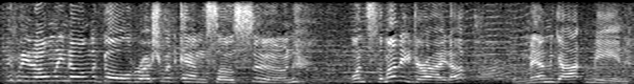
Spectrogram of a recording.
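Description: A woman acting in a radio drama as a kindly, excitable former gold-rush saloon girl, with a folksy, gushing manner. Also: high voice, unhurried, music in the background, a crowd in the background, low-quality recording. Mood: nostalgic.

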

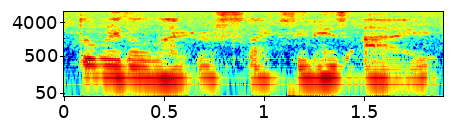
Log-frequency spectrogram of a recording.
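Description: A woman playing a teasing, smug older orc shaman sister in an ASMR roleplay, with a playful, drawn-out, self-assured delivery. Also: very deep voice, flat delivery, a little mellow, slight background noise, rough recording. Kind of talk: ASMR roleplay audio drama.

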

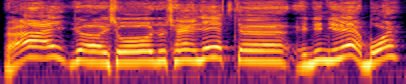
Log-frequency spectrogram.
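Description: A woman's voice: high voice, expressive, takes it slowly, a little mellow. A woman playing a creepy rural old male gas station attendant in an audio drama, drawling with backwoods phrasing. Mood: menacing. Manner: drawling backwoods talk with "reckon" and "boy". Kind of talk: radio horror drama.

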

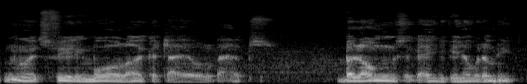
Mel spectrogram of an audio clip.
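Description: A man voicing a gloomy, self-pitying old donkey in a children's storybook, speaking slowly and mournfully with lots of grumbling. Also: very deep voice, darkish tone, slight background noise, pitched below the performer's own voice, rough recording. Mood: morose, grumbling. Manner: slow, mournful, complaining delivery.

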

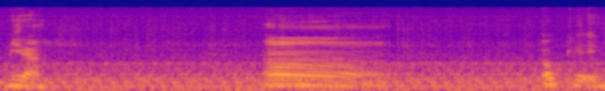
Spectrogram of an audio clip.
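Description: A woman's voice: mid-range voice, fairly even intonation, very slow. A young woman giving a casual opinion vlog in a rambling, hesitant way, often repeating herself. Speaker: amateur video reviewer. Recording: noisy amateur home computer recording.

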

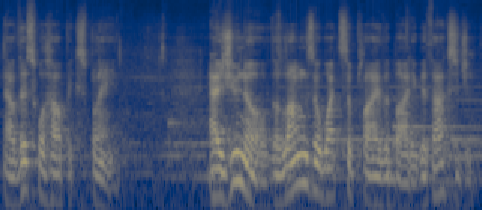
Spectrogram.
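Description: A middle-aged man playing a reassuring family doctor, explaining things in a measured, instructive way. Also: on the low side, lively intonation, faint music behind, natural voice. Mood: calm, reassuring. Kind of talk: scripted educational explanation.

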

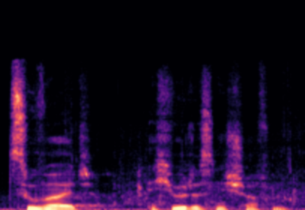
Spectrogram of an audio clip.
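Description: A man's voice: medium pitch, level tone, moderate pace, vocal fry, close to an everyday voice. A young-sounding male actor playing a level-headed boy in a children's adventure audio play. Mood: worried. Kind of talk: children's audio drama acting. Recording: long cave-like reverb, faint water noise.

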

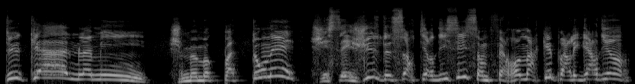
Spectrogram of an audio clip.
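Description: A man voicing a cheeky young male zebra escaping a zoo, in a video game dub, quick and quippy. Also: very high-pitched, very animated, gravelly, pushed and bright, no echo, studio quality, full character voice.

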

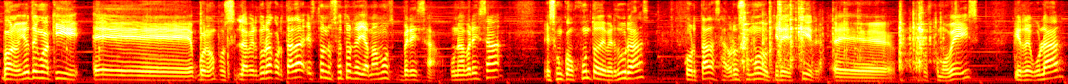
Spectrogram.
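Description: A man's voice: on the high side, normal speed, over music. A middle-aged man with a Spanish accent, a chef co-hosting a TV cooking show, explaining cooking steps in a studio kitchen. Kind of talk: TV cooking demonstration.

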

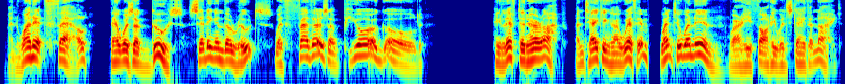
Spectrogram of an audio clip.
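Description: A man narrating a fairy tale as an audiobook, with an animated storybook delivery. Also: mid-range voice, breathy edge.

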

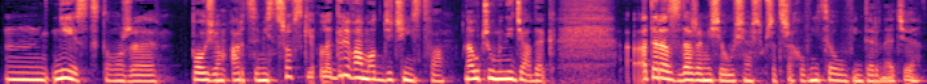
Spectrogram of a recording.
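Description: Husky, wry young woman. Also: on the low side, moderate pace. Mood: modest, curious. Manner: wry, relaxed repartee. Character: clever, self-assured, wry young woman. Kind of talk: radio drama acting.

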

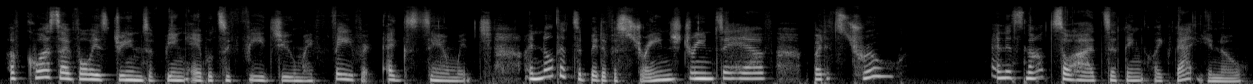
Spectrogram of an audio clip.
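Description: A woman's voice: medium pitch, dark tone. A woman playing a cheerful, possessive villainess kidnapper in a roleplay audio drama, cooing and coaxing the listener in folksy slang. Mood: giddy, adoring. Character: cheerful, possessive female supervillain kidnapper, doting and unhinged.

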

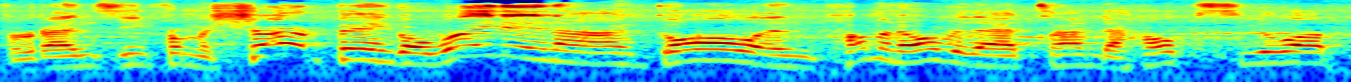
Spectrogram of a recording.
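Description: A man's voice: high-pitched, expressive, normal speed. A man doing live radio play-by-play of ice hockey, in clipped running phrases that rise with the action. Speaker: play-by-play announcer. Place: indoor ice rink stands. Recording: clear rink noise behind.

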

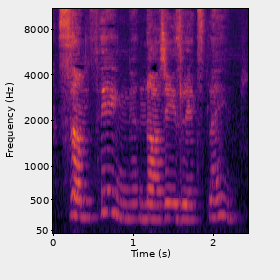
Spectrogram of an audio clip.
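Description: A pompous lady scientist acted by a woman with a fairly high voice, formal, precise and overbearing. It is comic radio drama, recorded slightly away from the microphone. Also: unhurried, distant mic, close to an everyday voice, poor audio. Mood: formal, dramatic. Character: pompous, eager female forensic scientist. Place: room in a large private home.

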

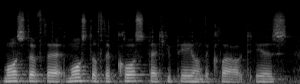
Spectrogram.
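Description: A man's voice: mid-range voice, fairly even intonation, normal speed, mellow, slight background noise. A man in his thirties from Estonia, speaking as an earnest guest in a studio interview, often repeating words as he explains. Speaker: guest, software engineer. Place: virtual news-style studio set.

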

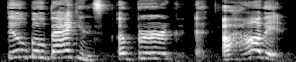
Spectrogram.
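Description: A woman's voice: sits high, a little slow, sharp tone, a little hiss or hum, pitched above the performer's own voice. A woman voicing a frightened, polite male hobbit who stammers and pleads breathlessly. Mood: pleading.

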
